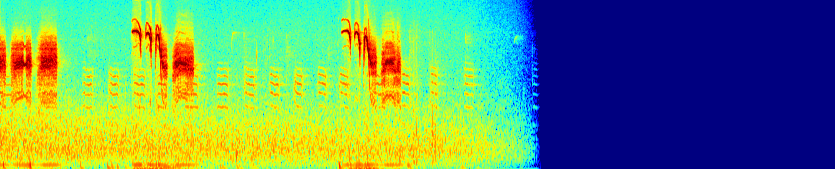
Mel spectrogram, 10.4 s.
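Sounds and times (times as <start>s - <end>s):
Boreal chickadee Poecile hudsonicus calling: 0.0s - 6.1s.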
